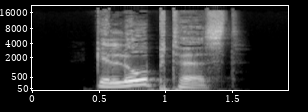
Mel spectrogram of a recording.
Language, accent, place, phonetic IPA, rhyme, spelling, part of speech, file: German, Germany, Berlin, [ɡəˈloːptəst], -oːptəst, gelobtest, verb, De-gelobtest.ogg
- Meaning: inflection of geloben: 1. second-person singular preterite 2. second-person singular subjunctive II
